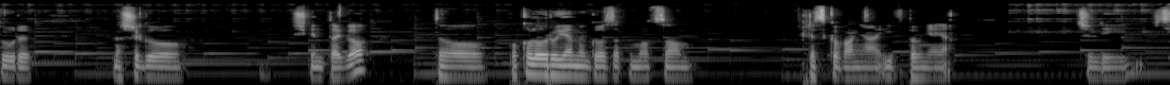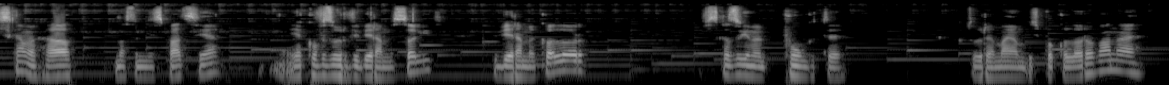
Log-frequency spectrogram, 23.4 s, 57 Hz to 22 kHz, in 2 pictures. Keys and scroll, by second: 6.3 f, 6.4 space, 9.9 3, 10.1 5, 10.7 0, 11.9 space, 14.9 h, 15.0 space.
